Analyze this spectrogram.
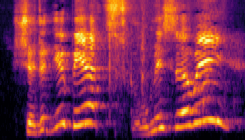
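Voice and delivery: high gentle shopkeeper query; Raj asking. A narrator's reading. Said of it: "Raj asked".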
